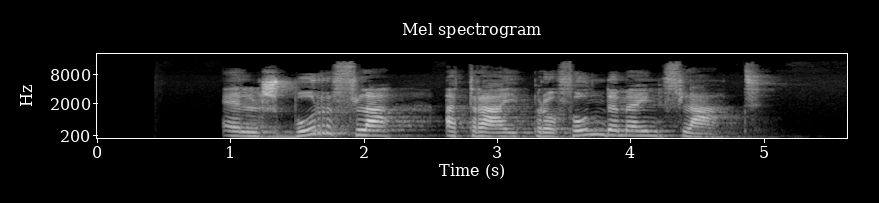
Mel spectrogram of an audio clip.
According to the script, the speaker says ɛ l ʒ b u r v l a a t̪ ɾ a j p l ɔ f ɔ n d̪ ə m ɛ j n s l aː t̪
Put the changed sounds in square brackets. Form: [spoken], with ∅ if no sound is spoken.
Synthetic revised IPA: ɛ l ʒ b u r [f] l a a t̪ ɾ a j p [ɾ] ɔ f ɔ n d̪ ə m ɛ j n [f] l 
